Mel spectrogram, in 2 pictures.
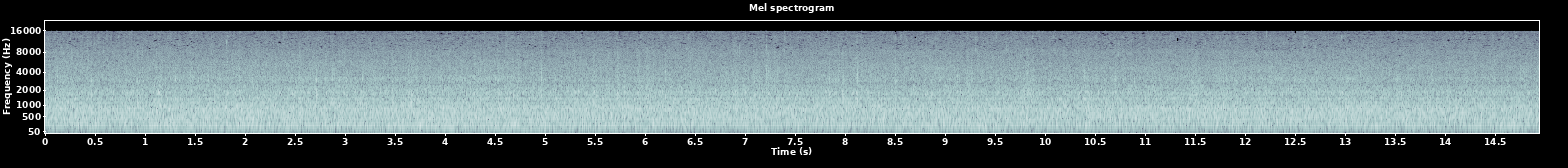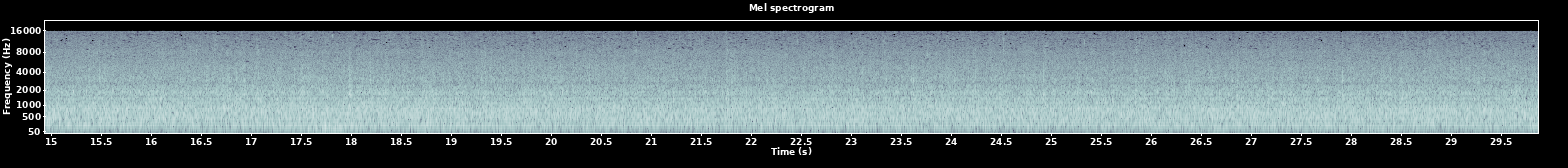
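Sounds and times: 
rain falling: 0:00.0 - 0:29.8.

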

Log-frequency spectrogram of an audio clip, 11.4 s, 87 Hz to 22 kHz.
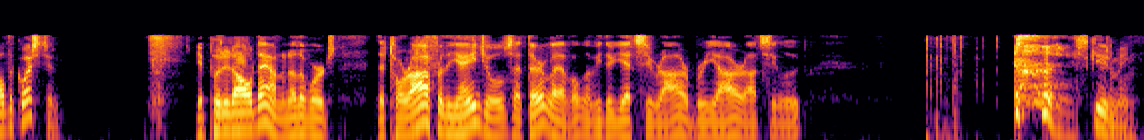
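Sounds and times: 
speech: 0:00.0 - 0:00.7, 0:01.4 - 0:08.1, 0:09.2 - 0:11.4
person coughing and sputtering after choking on a cough drop: 0:10.1 - 0:10.8.

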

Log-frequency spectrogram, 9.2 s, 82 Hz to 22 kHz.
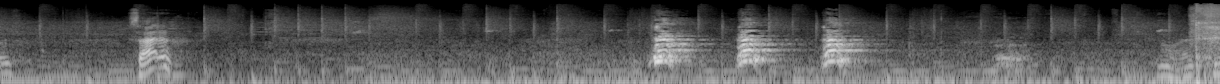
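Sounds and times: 
speech: 0:01.0 - 0:01.4
dog barking: 0:04.8 - 0:06.7, 0:07.5 - 0:07.8.

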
